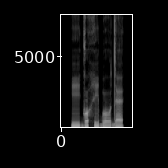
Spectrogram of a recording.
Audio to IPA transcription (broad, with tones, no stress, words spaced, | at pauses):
iː˦ɡo˦ hi˦ɓoː˨dɛ˦˨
